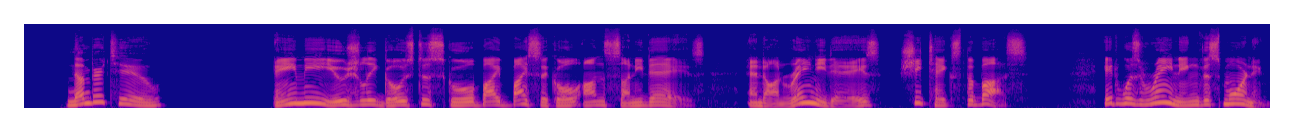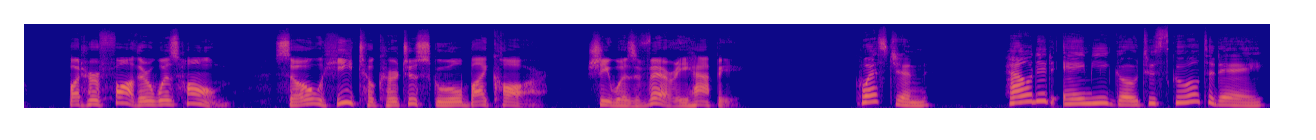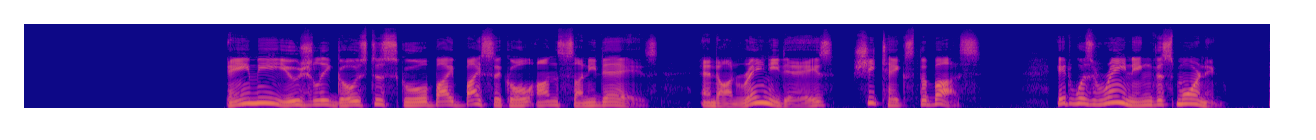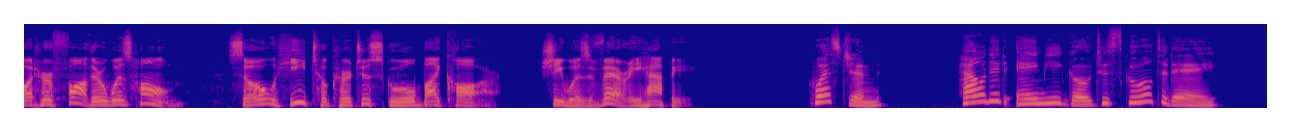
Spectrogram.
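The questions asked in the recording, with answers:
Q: How did Amy go to school today?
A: By car (her father took her).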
